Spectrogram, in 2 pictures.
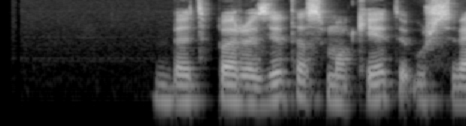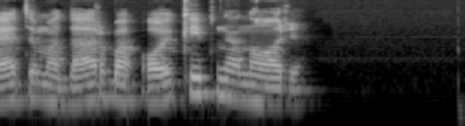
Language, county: Lithuanian, Vilnius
